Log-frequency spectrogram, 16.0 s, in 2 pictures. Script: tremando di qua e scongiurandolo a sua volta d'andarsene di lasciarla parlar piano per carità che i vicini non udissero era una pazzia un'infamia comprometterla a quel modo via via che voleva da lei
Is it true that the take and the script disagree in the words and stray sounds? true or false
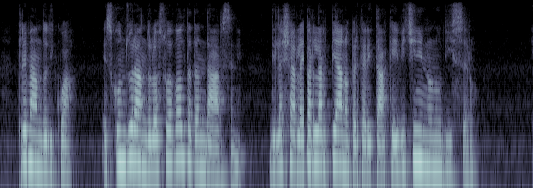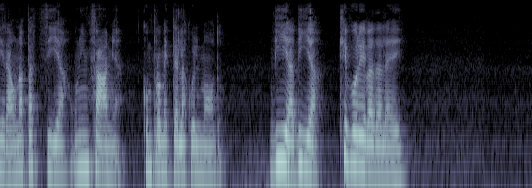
false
